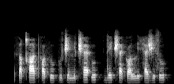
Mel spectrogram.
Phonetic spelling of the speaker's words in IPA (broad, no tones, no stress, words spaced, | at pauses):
θæqʰæpʰɒ θukut͡ʃene t͡ʃʰæʔu | det͡ʃʰæ kɒ lːihæʒisu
